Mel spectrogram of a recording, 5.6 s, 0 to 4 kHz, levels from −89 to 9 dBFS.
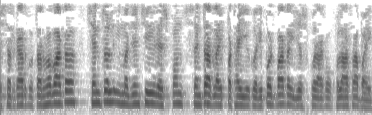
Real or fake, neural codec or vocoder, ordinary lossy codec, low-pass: real; none; none; 3.6 kHz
